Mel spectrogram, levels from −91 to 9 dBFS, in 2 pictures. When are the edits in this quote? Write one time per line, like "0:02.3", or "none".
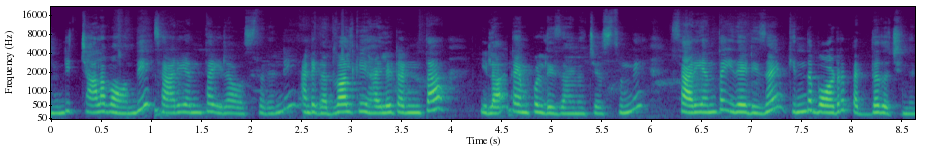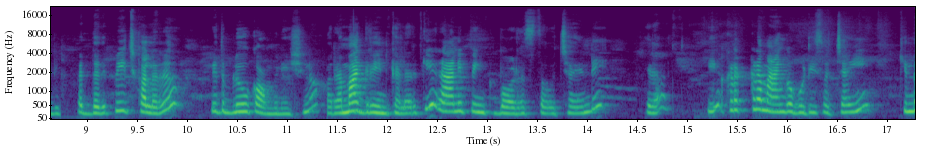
0:01.1
0:04.6
0:08.7
0:11.4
